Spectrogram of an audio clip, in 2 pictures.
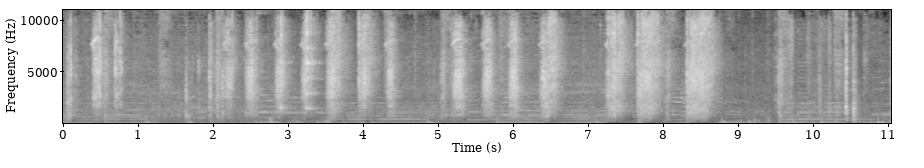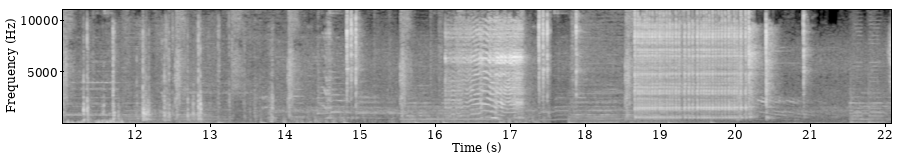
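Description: A rubber spacer creaks and squeaks as a frame slider bolt is tightened on a Kawasaki Ninja ZX10R motorcycle, with repeated ratcheting clicks and mechanical rattles close by.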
